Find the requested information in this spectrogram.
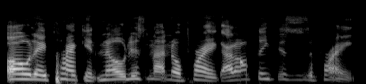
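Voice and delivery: ordinary delivery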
